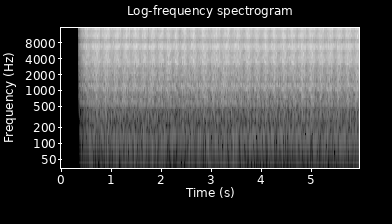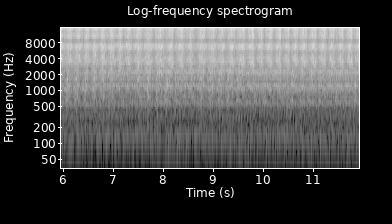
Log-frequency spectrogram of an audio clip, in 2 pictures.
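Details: Ford OBS 7.3 diesel idling with a harsh, bright clatter and uneven knock of about three to four beats a second: engine knocking.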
